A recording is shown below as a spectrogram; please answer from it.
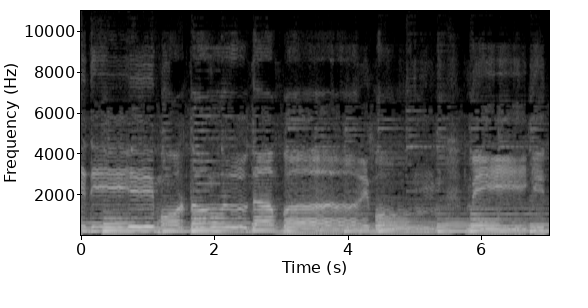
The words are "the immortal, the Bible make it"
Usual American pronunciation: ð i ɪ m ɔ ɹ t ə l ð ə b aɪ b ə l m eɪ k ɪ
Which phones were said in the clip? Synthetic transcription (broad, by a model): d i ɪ m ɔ ɹ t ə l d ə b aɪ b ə n m eɪ k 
